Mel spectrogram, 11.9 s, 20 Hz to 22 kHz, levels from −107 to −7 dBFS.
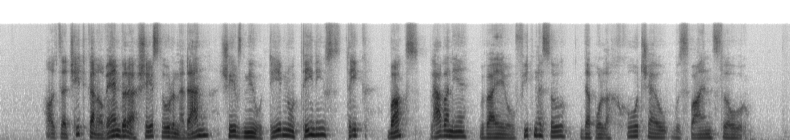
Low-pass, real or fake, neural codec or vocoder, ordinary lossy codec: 10.8 kHz; fake; codec, 16 kHz in and 24 kHz out, 0.6 kbps, FocalCodec, streaming, 4096 codes; none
